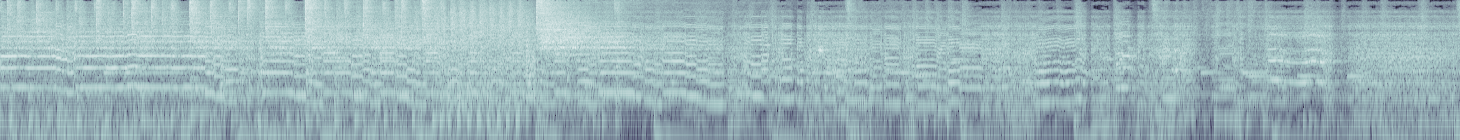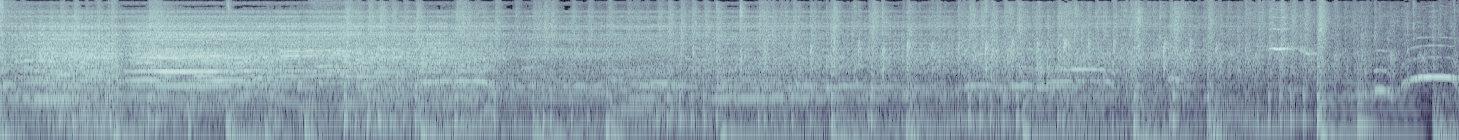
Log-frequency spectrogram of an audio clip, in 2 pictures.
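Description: Live jazz band playing an instrumental introduction with electric guitar, piano, double bass and drum kit. The full ensemble is loud and dense for about the first six seconds, then thins out to a sparser groove carried by the bass and drums.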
